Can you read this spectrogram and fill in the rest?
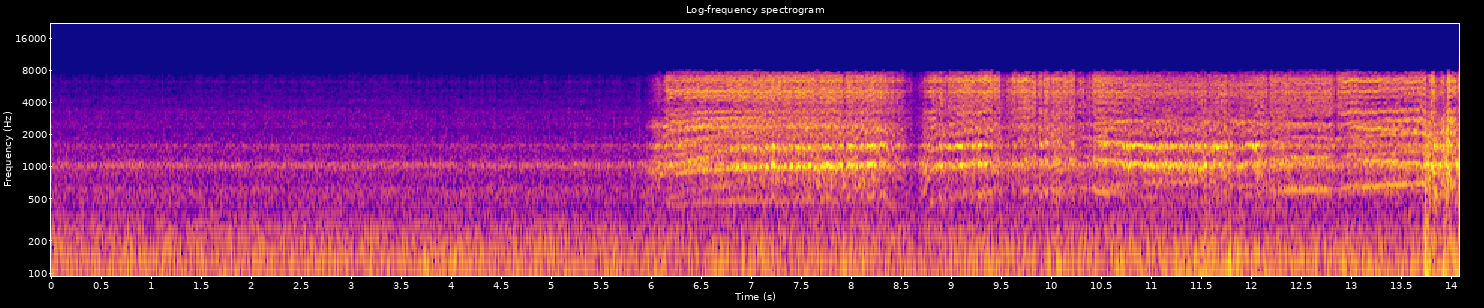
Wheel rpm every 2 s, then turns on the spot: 0, 0, 0, 130, 120, 160, 160.
none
